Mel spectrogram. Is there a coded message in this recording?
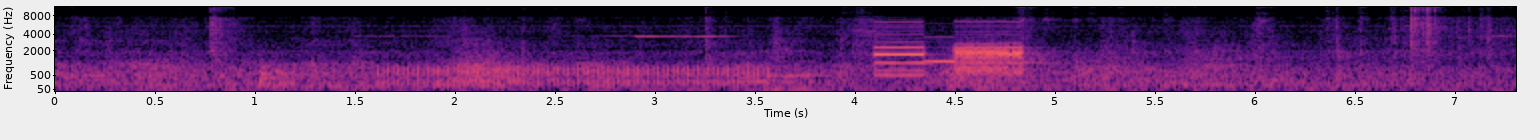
Yes: caller ID data burst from 1.6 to 4.8 s, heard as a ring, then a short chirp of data, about 1200 baud, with the noise of a restaurant.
